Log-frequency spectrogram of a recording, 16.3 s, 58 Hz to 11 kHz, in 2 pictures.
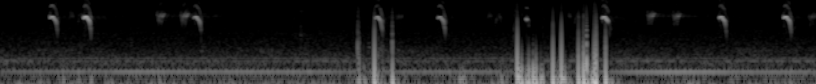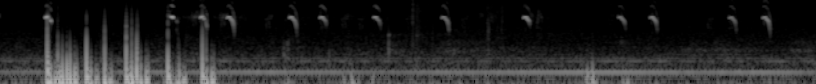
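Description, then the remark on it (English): Calls of a wild crossbill, bird number 338, recorded at about 7:20: dozens of short, sharp, high chirps repeating in loose bursts over a steady low hum, interrupted twice by loud clattering thumps. No one speaks. “Start recording at 7:20 now, and there's another wild bird here after an hour, and this is bird 338.”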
